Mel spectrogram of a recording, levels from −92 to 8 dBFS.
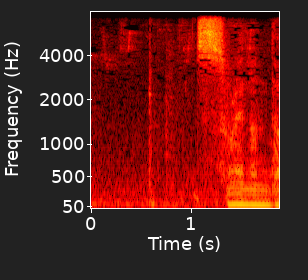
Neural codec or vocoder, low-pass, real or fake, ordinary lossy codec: none; 7.2 kHz; real; none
